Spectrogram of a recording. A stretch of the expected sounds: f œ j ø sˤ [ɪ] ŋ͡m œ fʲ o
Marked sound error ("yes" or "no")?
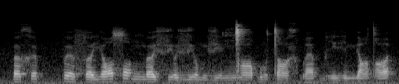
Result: yes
